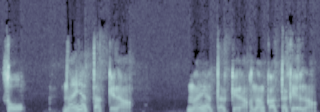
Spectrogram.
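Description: A man with a Kansai accent co-hosting a casual podcast chat, easygoing and quick to laugh, with lots of nods and agreeing replies. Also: medium pitch, wildly swooping pitch, creaky, fairly bright tone, breathy edge, no echo, dull audio. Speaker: podcast co-host.

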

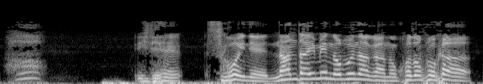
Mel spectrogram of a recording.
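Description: A man with a Kansai accent co-hosting a casual chat, animated and jokey, acting out silly little scenes. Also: high voice, slow, no room sound. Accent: Kansai Japanese. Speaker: podcast co-host. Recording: slightly dull lo-fi sound with faint noise.

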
